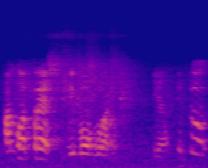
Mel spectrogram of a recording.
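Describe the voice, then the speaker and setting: A man giving a casual workshop talk as guest speaker, chatty and animated, telling anecdotes in a slangy way. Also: high voice, normal speed, slight background noise, low-quality recording. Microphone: online call mic.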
